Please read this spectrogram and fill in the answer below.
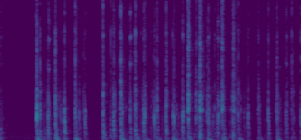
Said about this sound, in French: Je dois de nouveau écrire des rapports. Non, pas avec une vieille machine à écrire. Bien sûr, avec le clavier d'un ordinateur.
